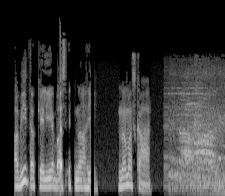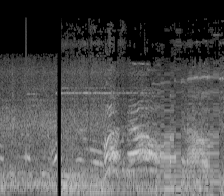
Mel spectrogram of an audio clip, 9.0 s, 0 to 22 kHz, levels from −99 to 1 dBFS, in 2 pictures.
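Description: At 1.18 s there's an abrupt 40 ms hole, which fits a couple of corrupt frames the decoder rejected and the player muted, with timing kept. At 1.8 s, after an 80 ms gap, the sound turns dull and boxy with a faint new noise floor at about the same level, likely an input switched to a poorer device, lasting until 5.71 s. The same muted-frame dropout hits again at 5.00 s and 6.26 s, each 30 to 40 ms of sudden silence. From 7.61 s to the end it goes robotic, a rigid metallic 100 Hz buzz from repeated short buffers. That fits 10 ms chunks looping while most of the real audio is skipped.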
